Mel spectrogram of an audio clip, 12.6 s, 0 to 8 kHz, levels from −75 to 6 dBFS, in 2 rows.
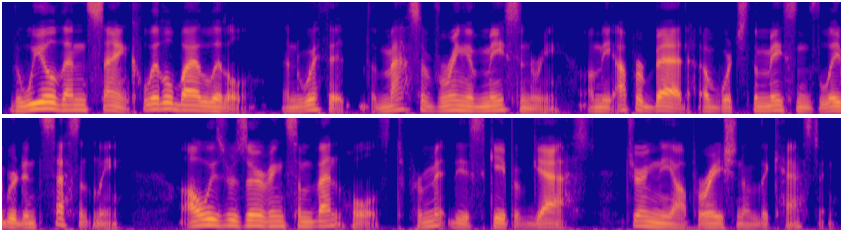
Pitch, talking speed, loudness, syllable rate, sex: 105 Hz, 200 wpm, -22 LUFS, 5.8 syllables/s, male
